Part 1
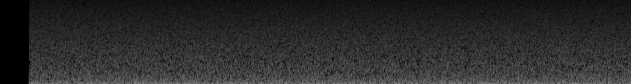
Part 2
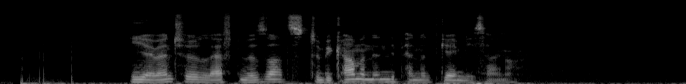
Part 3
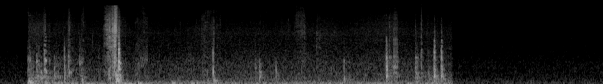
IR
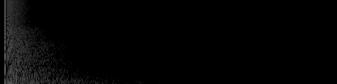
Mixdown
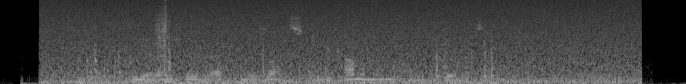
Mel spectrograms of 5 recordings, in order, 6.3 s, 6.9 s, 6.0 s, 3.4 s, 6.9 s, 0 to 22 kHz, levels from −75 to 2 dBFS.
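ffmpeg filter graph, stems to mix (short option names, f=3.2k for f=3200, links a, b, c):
-filter_complex "[0:a]bass=f=250:g=5,treble=f=4k:g=1,acontrast=52,highpass=62,adelay=100,volume=2dB[a];[1:a]equalizer=f=250:w=1.5:g=7,volume=-1dB[b];[2:a]asoftclip=type=hard:threshold=-23dB,adelay=500,volume=0dB[c];[a][b][c]amix=inputs=3:normalize=0"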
